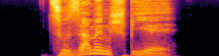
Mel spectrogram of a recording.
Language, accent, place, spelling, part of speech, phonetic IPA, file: German, Germany, Berlin, Zusammenspiel, noun, [t͡suˈzamənˌʃpiːl], De-Zusammenspiel.ogg
- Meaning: interaction, interplay, cooperation, teamwork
